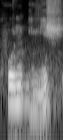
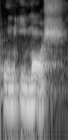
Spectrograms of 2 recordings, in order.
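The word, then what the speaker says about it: Hun Imix: was also one Imish or Hun Imish is the right way to say it in Mayan language, or Hun Imosh.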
